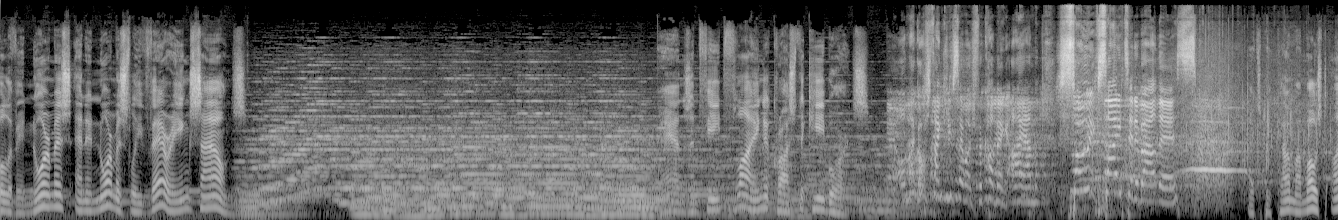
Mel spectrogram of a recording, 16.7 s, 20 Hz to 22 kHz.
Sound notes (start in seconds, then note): 13.3 cheering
